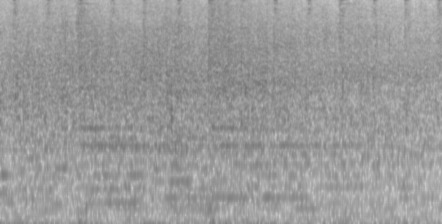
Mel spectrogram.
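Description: Background music over water running and splashing from a small mountain stream.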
